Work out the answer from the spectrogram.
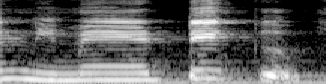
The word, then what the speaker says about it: pneumatic: ठीक है guys, P के बाद एन आए तो पी साइलेंट रहेगा, तो इसे पढ़ते हैं निमेटिक। उसी तरह से इसे पढ़ते हैं निमेटिकल। ये देखिए निमेटिकल, पी के बाद एन आया है तो पी साइलेंट है, इसे निमेटिकल पढ़ा जाता है।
